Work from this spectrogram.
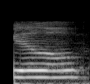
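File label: "diu1", Mandarin Chinese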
